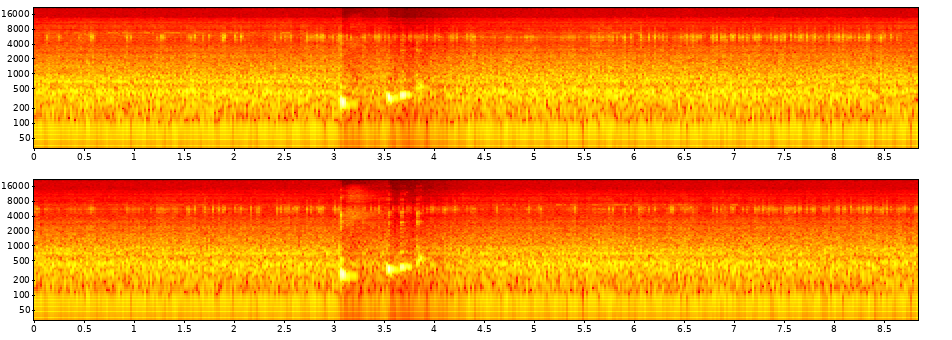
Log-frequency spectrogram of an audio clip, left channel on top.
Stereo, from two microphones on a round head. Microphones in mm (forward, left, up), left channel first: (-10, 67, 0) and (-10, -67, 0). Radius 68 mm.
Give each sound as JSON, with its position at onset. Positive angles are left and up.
{"t": 3.1, "sound": "a giggle", "side_deg": -40, "distance_m": 0.5}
